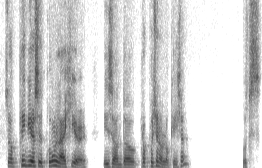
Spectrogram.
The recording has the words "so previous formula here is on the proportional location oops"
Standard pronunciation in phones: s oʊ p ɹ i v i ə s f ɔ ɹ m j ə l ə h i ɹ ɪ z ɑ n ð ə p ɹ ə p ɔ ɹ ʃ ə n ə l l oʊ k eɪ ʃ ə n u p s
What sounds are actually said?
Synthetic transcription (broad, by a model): s oʊ p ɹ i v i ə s p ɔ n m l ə ə h i ɹ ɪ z ɑ n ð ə p ɹ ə p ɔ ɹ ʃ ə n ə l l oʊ k eɪ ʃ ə n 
